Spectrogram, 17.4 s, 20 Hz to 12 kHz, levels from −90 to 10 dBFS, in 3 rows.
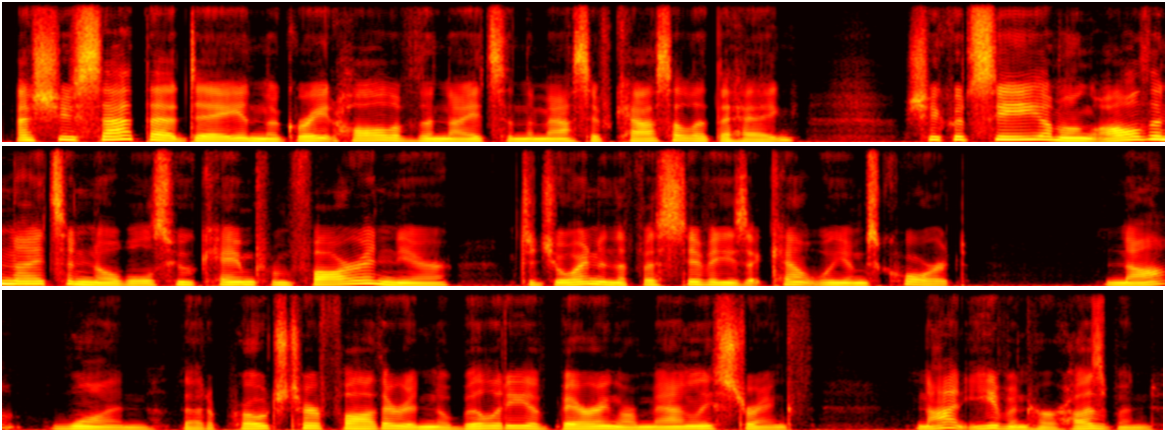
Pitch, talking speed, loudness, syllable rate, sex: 190 Hz, 205 wpm, -20 LUFS, 5.4 syllables/s, female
